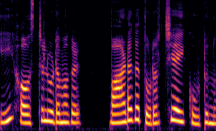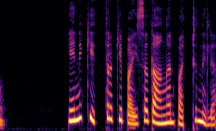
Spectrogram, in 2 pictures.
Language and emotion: Malayalam, sad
